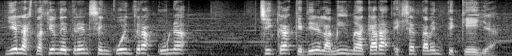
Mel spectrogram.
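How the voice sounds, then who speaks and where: A man talks casually as a podcast co-host, his voice sitting a little high. He piles up words like "very, very, very" in his eagerness and restarts often. Soft music plays faintly underneath. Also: a little fast. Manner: enthusiastic, repeats words for emphasis, many restarts. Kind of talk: casual chat reviewing series.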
